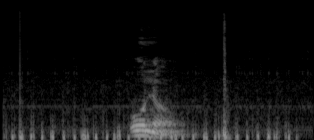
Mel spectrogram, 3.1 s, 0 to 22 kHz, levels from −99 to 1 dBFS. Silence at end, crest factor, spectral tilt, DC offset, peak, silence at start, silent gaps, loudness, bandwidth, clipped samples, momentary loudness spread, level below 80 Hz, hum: 0.15 s; 20 dB; -9 dB/octave; under 0.1%; -30 dBFS; 0.1 s; none; -49 LUFS; 14 kHz; under 0.1%; 16 LU; -60 dBFS; none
